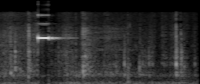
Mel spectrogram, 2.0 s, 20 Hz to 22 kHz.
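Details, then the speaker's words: Carbon monoxide alarm made in 2003 chirping at end of life (7-year lifespan): single short high-pitched chirp that continued after battery replacement. "today it started beeping I thought it was the battery so I changed the battery and it's still beeping"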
